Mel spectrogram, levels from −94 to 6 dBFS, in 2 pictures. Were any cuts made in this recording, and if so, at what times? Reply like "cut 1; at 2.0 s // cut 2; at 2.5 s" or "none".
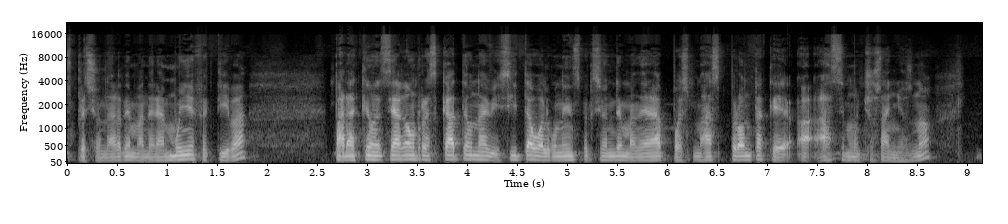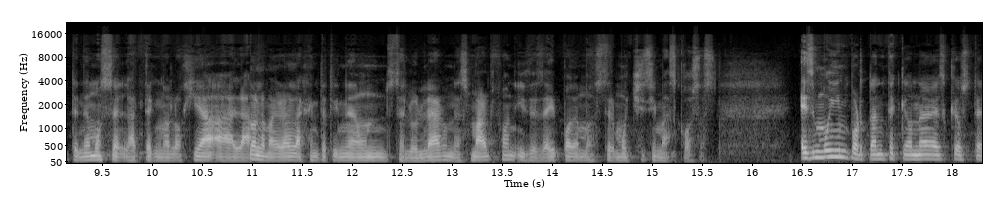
cut 1; at 11.0 s

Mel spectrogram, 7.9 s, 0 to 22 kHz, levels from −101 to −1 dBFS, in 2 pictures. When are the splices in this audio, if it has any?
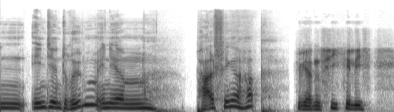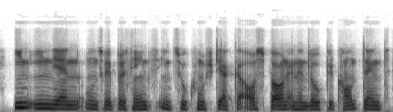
cut 1; at 2.9 s

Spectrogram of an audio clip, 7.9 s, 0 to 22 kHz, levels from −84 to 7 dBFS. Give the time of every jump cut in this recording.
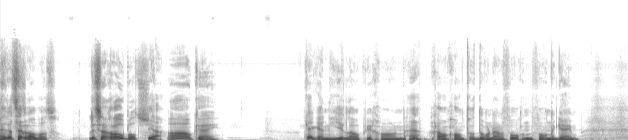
cut 1; at 5.1 s // cut 2; at 6.7 s

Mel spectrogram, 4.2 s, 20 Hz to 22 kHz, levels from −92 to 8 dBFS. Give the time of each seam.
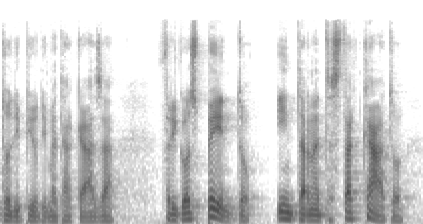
cut 1; at 1.5 s

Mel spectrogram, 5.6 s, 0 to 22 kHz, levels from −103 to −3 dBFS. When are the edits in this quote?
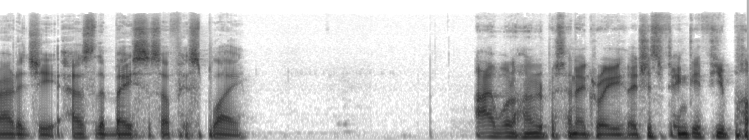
cut 1; at 4.7 s

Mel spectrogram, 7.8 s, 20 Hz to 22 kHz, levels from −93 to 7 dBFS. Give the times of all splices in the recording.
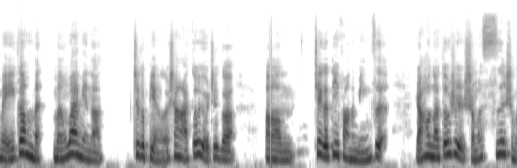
none

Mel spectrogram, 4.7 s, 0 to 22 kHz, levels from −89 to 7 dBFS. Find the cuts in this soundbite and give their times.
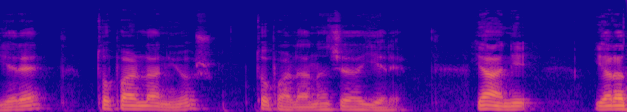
cut 1; at 3.5 s

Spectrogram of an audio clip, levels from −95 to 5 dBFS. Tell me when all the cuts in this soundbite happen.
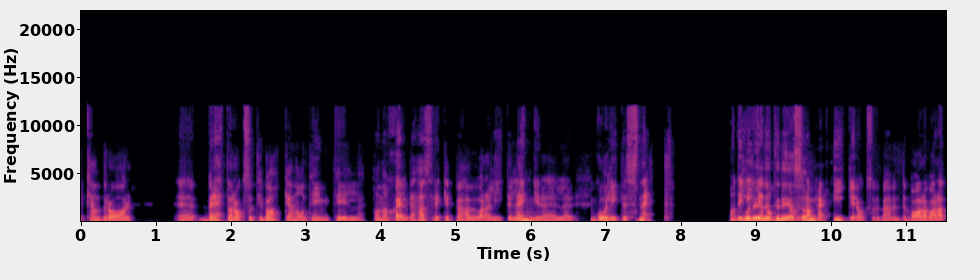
cut 1; at 4.3 s // cut 2; at 6.8 s

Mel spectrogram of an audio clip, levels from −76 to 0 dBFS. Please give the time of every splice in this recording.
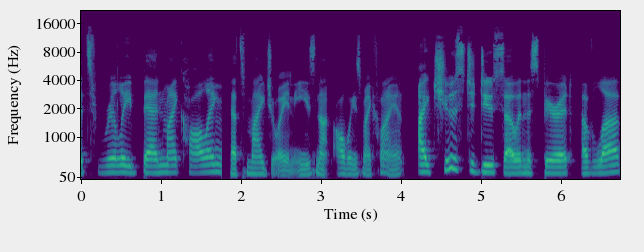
cut 1; at 1.8 s

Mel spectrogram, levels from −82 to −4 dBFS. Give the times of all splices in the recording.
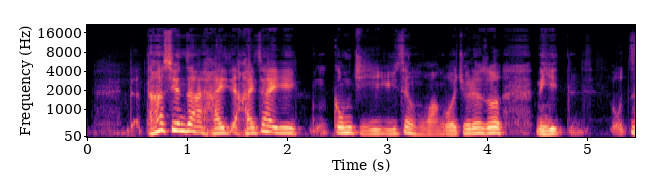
cut 1; at 3.6 s

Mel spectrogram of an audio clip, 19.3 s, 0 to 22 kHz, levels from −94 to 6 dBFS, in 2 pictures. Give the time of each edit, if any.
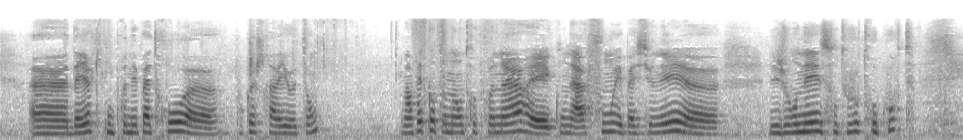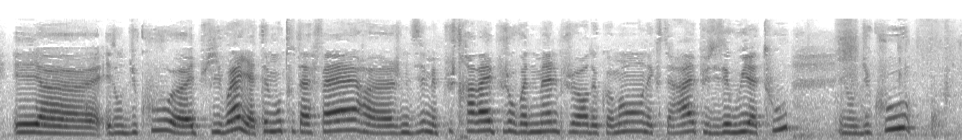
cut 1; at 18.0 s

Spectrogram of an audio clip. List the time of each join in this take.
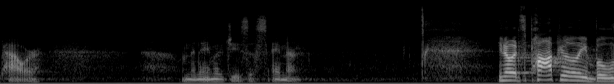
cut 1; at 1.8 s

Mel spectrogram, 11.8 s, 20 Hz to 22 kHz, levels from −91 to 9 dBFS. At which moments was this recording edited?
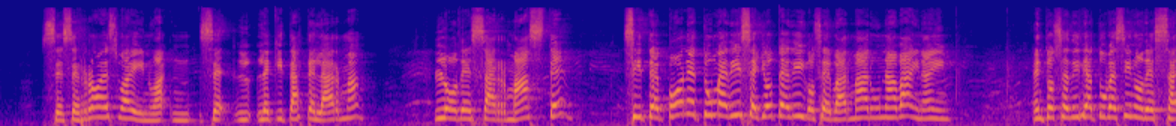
none

